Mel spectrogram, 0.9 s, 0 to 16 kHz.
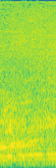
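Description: V8 Supercars race cars from the 2002 round at Pukekohe running on track, a loud, sustained engine drone with steady tonal hum, close and continuous, with no talk over it.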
